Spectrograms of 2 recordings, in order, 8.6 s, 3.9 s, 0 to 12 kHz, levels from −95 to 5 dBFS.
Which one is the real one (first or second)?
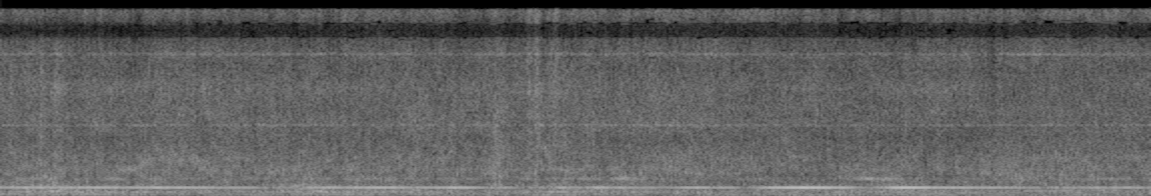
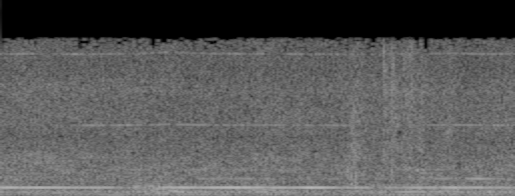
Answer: second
